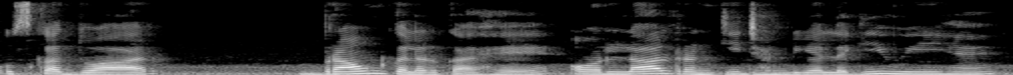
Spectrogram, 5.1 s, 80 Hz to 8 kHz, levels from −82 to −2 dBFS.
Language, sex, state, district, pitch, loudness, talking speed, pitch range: Hindi, female, Uttar Pradesh, Lalitpur, 215 Hz, -16 LUFS, 165 wpm, 190-225 Hz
